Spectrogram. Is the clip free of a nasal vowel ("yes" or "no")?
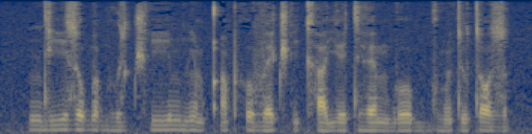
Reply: no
